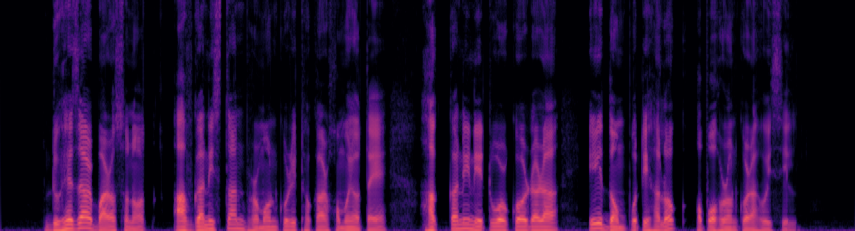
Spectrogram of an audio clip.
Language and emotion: Assamese, neutral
